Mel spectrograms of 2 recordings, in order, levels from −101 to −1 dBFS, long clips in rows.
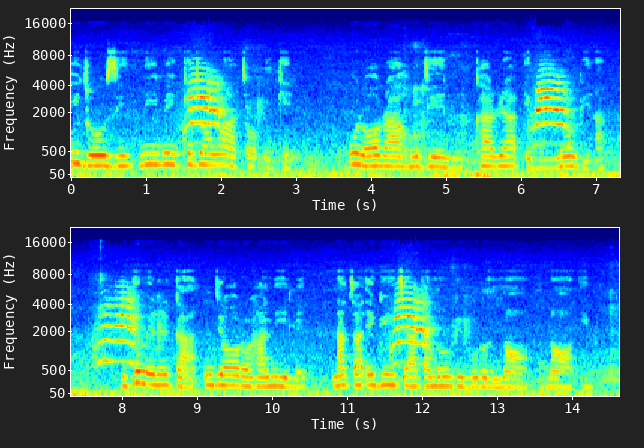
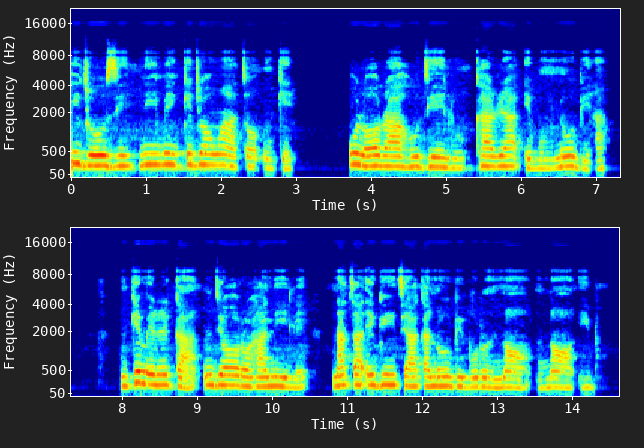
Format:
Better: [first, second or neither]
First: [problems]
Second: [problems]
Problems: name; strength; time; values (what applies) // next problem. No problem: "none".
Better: second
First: background sound (Meow); 2 dB below the speech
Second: none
